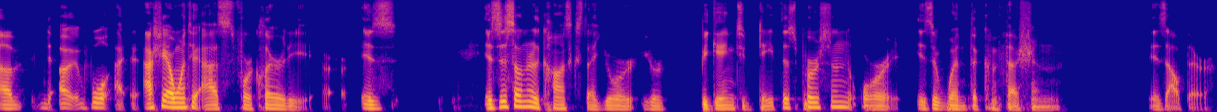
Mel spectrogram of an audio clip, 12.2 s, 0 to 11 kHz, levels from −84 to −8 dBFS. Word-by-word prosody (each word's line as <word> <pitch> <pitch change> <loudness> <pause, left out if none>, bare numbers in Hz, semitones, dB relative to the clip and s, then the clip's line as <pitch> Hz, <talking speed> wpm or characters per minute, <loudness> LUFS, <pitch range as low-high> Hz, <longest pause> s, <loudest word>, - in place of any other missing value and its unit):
Uh, 110 -1 +3 0.3
d 135 - -7
uh, 130 - +2 0.2
well, 135 -1 +2
a - - -6 0.2
actually, 140 +6 +6
I - - +11
want 140 +1 +8
to 150 - +1
ask 105 0 -1
for 105 -4 -1
clarity, 100 -6 -1 0.5
is 110 -2 -1 0.9
is 120 0 +4
this 160 +1 +5
under 165 -2 +7
the 135 - +6
context 110 -5 -3
that 90 -2 -4
you're 95 -2 -2
you're 95 -3 -6 0.3
beginning 100 0 +1
to - - -6
date 95 +2 -4
this 130 -1 +1
person 150 +1 +1
or 95 -3 -1 0.2
is 105 -1 -2
it 105 - +2
when 95 -3 0
the - - -2
confession 80 0 -5 0.9
is 90 -3 -7
out - - -4
there. - - -13
105 Hz, 170 wpm, -26 LUFS, 95-135 Hz, 0.9 s, I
